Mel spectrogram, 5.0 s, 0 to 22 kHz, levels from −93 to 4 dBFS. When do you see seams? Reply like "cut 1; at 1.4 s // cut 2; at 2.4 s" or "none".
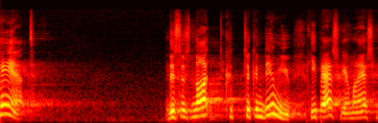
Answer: cut 1; at 2.2 s // cut 2; at 4.1 s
